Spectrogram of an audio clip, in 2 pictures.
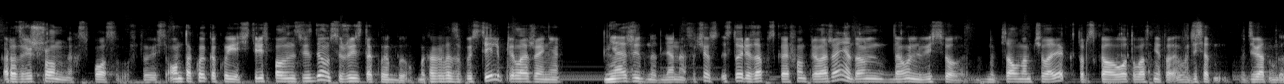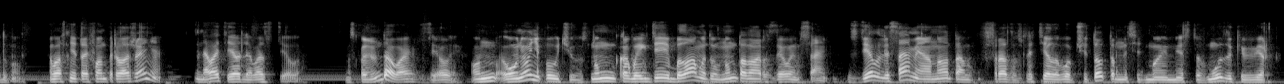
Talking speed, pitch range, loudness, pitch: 215 wpm, 115-135 Hz, -17 LUFS, 120 Hz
